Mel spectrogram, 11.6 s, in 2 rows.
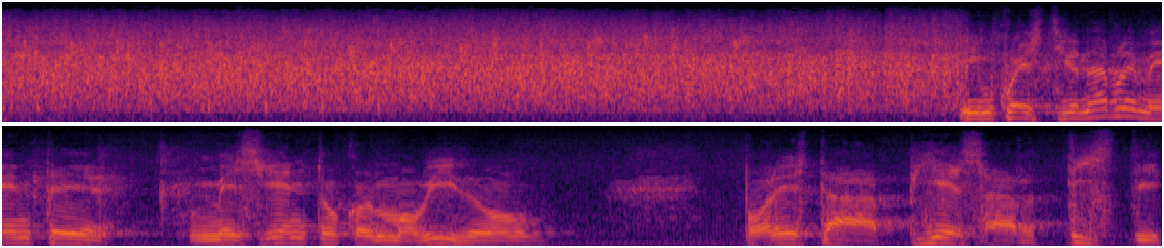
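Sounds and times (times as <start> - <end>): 
audience applause: 0.0 - 5.2
speech: 4.8 - 8.6, 9.5 - 11.5.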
